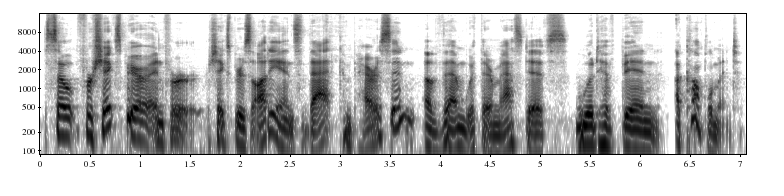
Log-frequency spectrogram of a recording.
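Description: A man's voice: mid-range voice, sing-song, moderate pace, creaky, a bit bright. A man co-hosting a podcast, talking things through thoughtfully and often restarting his sentences. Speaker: podcast co-host. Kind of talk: casual chat.

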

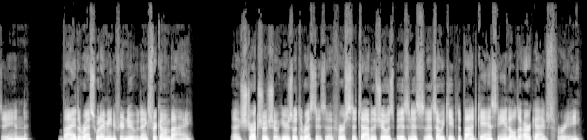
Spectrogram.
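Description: This podcast host delivers a rambling bedtime monologue, meandering, halting and repetitive, often trailing off into tangents. His creaky voice is medium in pitch, and the recording is dry with clean studio sound.

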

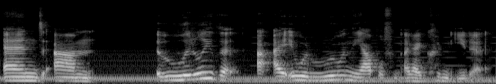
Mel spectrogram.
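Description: A woman's voice: lowish voice, moderate pace. A woman from Switzerland, casually telling a personal story. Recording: loud music behind the voice. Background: loud guitar music.

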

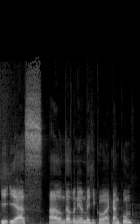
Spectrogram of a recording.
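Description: A man's voice: a little high, fairly quick, clear, resonant tone. A man, chatting in a friendly, casual way and often repeating words as he starts. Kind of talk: casual chat.

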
